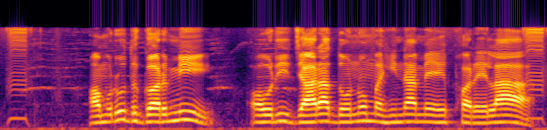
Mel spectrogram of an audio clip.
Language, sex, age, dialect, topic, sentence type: Bhojpuri, male, 60-100, Northern, agriculture, statement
